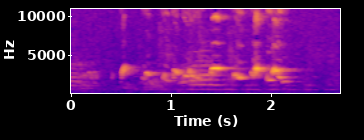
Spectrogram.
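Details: Red-whiskered bulbul fighting song from a decoy bird used for trapping, 3 January 2016, Phú Thọ, Vietnam: quick run of bright, warbled whistled notes, some rising, loudest near the end, over a faint steady low hum.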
